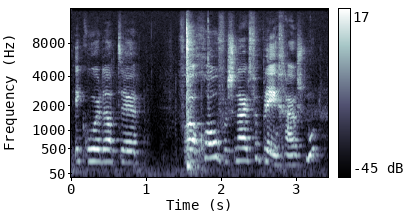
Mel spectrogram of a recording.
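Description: Caring, expressive village woman. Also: on the high side, unhurried, noisy background. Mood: concerned. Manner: conversational, gently chiding. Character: caring, practical village woman, gently chiding. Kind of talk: radio play acting.

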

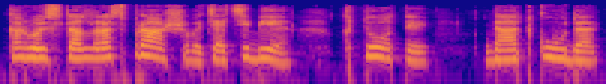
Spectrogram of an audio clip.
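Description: A woman's voice: medium pitch, unhurried, dry recording, clean studio sound, close to an everyday voice. A woman voicing a huge male genie who sobs and pleads guiltily in a storybook reading. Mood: tearful pleading. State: sobbing.

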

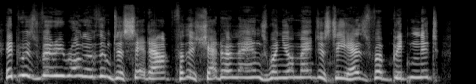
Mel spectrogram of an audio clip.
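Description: A man voicing a whining, cowardly little schemer in a shrill, squeaky, spluttering storybook voice. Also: fairly quick, gravelly, bright, forceful tone, no echo, studio quality, exaggerated voice. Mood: whimpering self-pity. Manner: spluttering, whining, melodramatic pleading. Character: whining, cowardly small male schemer, screechy and wheedling. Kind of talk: acted character voice in audiobook narration.

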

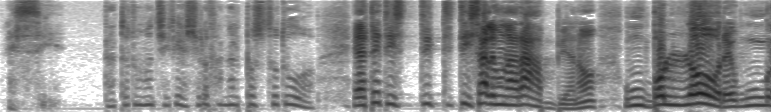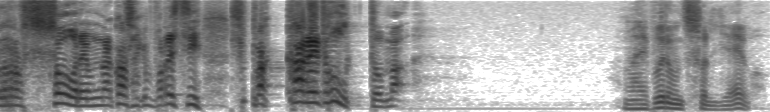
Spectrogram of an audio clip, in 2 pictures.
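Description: A male actor playing an anxious, self-doubting man in a halting theatrical radio monologue, with a husky, breathy voice that moves between whispers and outbursts. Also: high voice, sing-song, a bit bright, full character voice. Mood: mounting anger, then wistful, halting. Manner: halting, stammering, repeating words. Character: anxious, self-doubting man confessing his own limits.

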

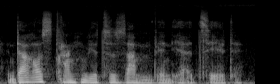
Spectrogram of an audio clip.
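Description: An actor in a 1950s German radio drama playing a calm, consoling companion with a measured, solemn delivery. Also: male voice, very deep voice, breathy edge, full character voice. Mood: reminiscing. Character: short-sighted male companion of Odysseus, calm and consoling.

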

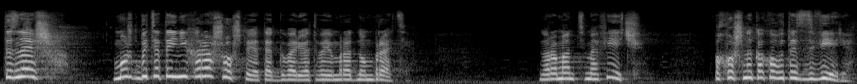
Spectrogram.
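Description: An actress playing an anxious, considerate middle-aged wife in a radio play. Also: female voice, high-pitched, lively intonation, a little fast, long pauses, slight background noise. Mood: hesitant, worried.

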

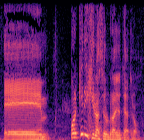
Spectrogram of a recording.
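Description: A man with an Argentine accent hosting a radio show, talking informally and a bit haltingly as he interviews students. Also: mid-range voice, sing-song, a bit bright. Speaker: radio host. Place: radio studio. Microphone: studio microphone.

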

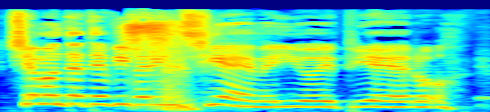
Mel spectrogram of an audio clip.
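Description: A man playing a deadpan Roman housewife. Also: high voice, fairly quick, soft background music, lightly acted. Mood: deadpan grievance. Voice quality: deadpan, repetitive, mock-reasonable. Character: Roman woman, fed up with lazy live-in partner. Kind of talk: comic stage monologue.

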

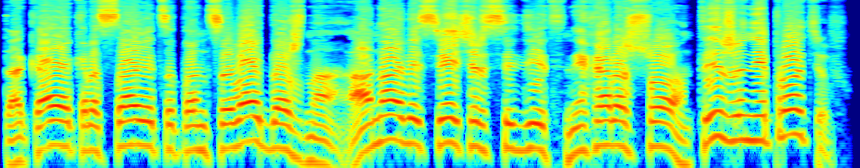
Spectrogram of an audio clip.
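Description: Man doing a high-pitched, wheedling drunken bar pest. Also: animated, moderate pace, dry recording, clean studio sound, close to an everyday voice. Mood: brazen, leering. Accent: Romani-accented Russian. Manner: familiar, pushy, wheedling. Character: drunken middle-aged Romani man, brazen and wheedling.

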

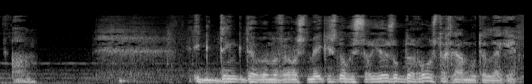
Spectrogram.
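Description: An actor playing a steady, businesslike Flemish chief detective in a radio crime drama. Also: male voice, mid-range voice, normal speed, soft background music, close to an everyday voice. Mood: probing. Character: steady male chief detective leading a murder squad. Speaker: actor in a radio police serial.

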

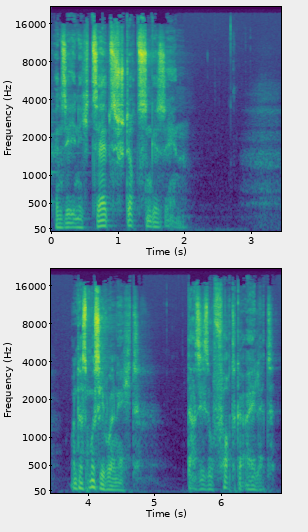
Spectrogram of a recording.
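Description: Ein Schauspieler spielt in einem Hörspiel der 1950er einen intriganten, kaltblütigen Höfling, der berechnend, bedächtig und einschmeichelnd spricht. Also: male voice, extremely low pitch, gravelly, loud music behind the voice, exaggerated voice. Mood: calculating, coaxing. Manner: calculating, coaxing, deliberate. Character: scheming, cold-blooded male courtier, smooth servant of a prince. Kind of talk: 1950s German radio drama acting.

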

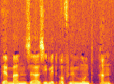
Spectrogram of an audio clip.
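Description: A man narrating a crime radio drama in a measured, dry storytelling manner. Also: low voice, flat delivery, vocal fry, mellow, dry recording. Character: sober male narrator of a detective story.

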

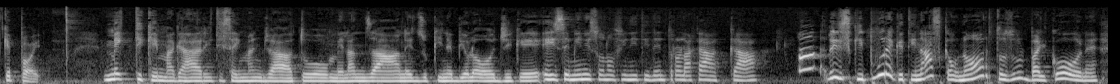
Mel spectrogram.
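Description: A woman comedian with a medium-pitched voice performs a monologue. Her delivery is theatrical and playful, and she often turns to her listeners with chatty asides. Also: lively intonation, unhurried, a little mellow, slight background noise.

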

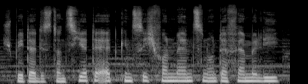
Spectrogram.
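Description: A man reading scripted documentary narration in a sober, measured, matter-of-fact way. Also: fairly high pitch, steady tone, darkish tone, faint music behind.

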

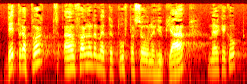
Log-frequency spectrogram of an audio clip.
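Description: An actor playing a haughty, impatient alien official who talks formally and pompously in a 1960s science fiction radio play. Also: male voice, a little high, animated, slow, a little mellow, slightly rough, full character voice. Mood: formal reporting. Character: haughty, impatient male alien senior proctor filing reports. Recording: echoey hall effect, old radio recording.

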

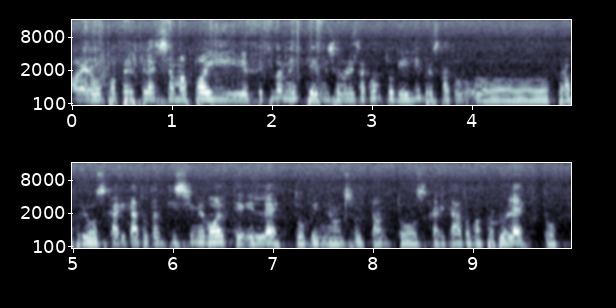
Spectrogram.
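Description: A woman, a writer and actress, chatting casually and animatedly in an interview, often pausing to rephrase. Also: mid-range voice. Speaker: writer and actress interviewed about her book. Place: live festival event. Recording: muffled recording with clear background noise.

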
